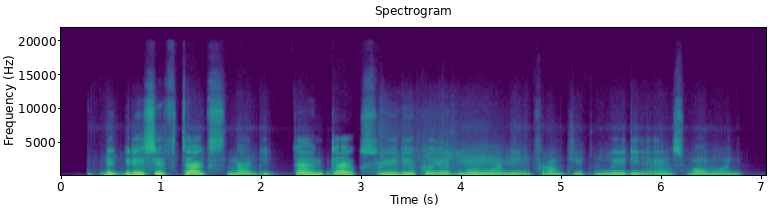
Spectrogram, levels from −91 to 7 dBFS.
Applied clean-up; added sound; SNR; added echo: neural mask model RNNoise.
